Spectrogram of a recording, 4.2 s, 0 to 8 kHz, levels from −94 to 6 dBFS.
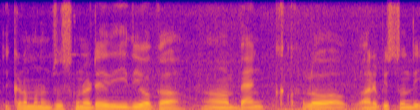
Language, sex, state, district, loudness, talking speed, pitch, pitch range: Telugu, male, Andhra Pradesh, Srikakulam, -17 LUFS, 115 wpm, 130 Hz, 120-140 Hz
